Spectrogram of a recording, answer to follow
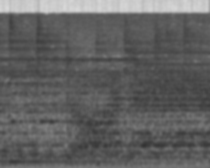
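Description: Gospel choir singing, holding a long chord that shifts about halfway through.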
